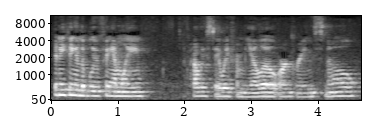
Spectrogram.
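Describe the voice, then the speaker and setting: A woman's voice: fairly low pitch, level tone, moderate pace. A woman teaching a craft painting project in her studio, chatting casually with rambling, joking asides. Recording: echoey room, mic at a distance.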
